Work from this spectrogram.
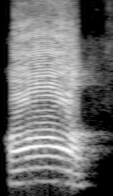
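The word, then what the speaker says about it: قاف: Dengan 3 huruf, yaitu Qaf, Alif, kemudian Fa. Kan gitu? Dibacanya Qa, kemudian Fa-nya sukun. Qaf.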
